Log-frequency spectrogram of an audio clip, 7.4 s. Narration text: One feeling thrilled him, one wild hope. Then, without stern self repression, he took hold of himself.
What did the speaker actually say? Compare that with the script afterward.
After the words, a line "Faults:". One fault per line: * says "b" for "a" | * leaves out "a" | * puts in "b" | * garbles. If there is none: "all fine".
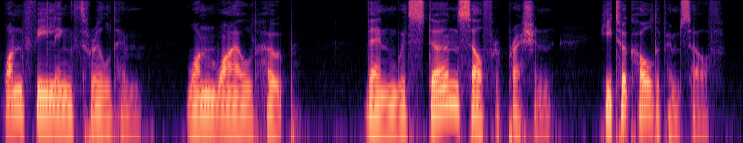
One feeling thrilled him, one wild hope. Then, with stern self repression, he took hold of himself.
Faults:
* says "with" for "without"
